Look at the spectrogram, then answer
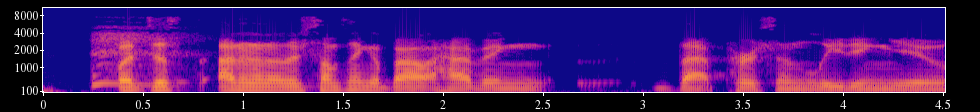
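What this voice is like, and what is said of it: Usual voice. Nothing is said of it.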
